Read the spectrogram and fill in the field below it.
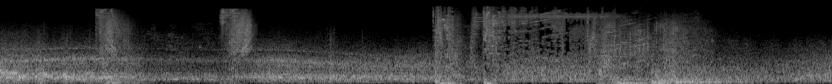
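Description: A cape flaps and snaps in the wind.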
